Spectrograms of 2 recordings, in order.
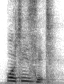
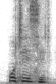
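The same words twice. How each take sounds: First: Higher, more urgent frightened question; more panicked gasp. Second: A startled, frightened question; gasped in alarm. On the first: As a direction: ask again with rising panic. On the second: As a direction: catch your breath and ask in alarm. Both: Acted. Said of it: "Missus Lennox gasped".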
